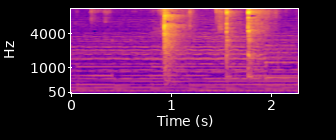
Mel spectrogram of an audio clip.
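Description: Background music, with a few sharp clinks of a metal spoon against a ceramic bowl as boiled potatoes are mashed, the first about a second in and two more close together shortly after.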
